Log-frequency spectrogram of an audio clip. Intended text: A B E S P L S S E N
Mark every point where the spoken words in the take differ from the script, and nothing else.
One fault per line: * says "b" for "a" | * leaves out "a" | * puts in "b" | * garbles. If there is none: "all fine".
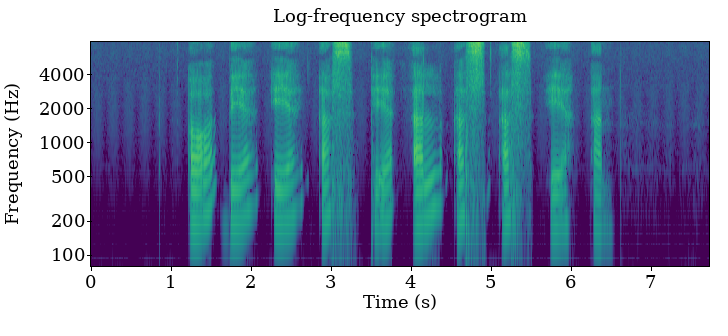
all fine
